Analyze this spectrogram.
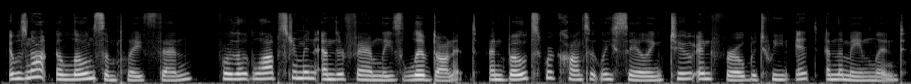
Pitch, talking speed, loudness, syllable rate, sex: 230 Hz, 190 wpm, -18 LUFS, 5.2 syllables/s, female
